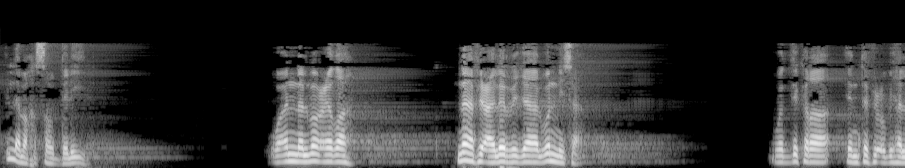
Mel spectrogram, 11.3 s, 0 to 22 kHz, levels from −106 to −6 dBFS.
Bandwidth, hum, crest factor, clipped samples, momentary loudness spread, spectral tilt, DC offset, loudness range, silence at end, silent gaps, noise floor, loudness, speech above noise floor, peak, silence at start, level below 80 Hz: 8 kHz; none; 18 dB; under 0.1%; 14 LU; -5.5 dB/octave; under 0.1%; 10 LU; 0 s; 2.54-2.76 s, 2.82-3.29 s, 8.83-9.58 s; -73 dBFS; -21 LUFS; 53 dB; -6 dBFS; 0.1 s; -62 dBFS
